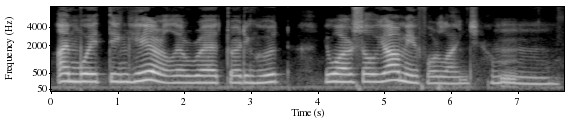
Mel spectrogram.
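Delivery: the wolf lurking in grandmother's bed; lightly voiced sly wolf. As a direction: purr it slowly like a waiting wolf. Wolf alone in bed, waiting.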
